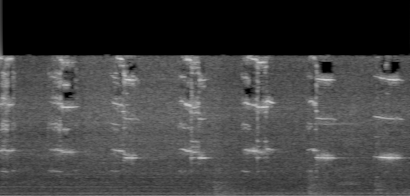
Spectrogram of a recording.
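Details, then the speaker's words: BMW front wheel squeal at very slow speed that stops when the brake is pressed: short high squeaks about every half second, from the anti-squeal shim rubbing the disc through slight wheel bearing play. "das bisschen Radlagerspiel reicht aus, dass der da schleift."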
